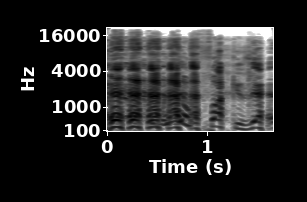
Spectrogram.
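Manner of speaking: high, slow disbelieving outburst; shocked what-the-hell reaction; incredulous. Real, not acted. Reacting to coke joke.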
